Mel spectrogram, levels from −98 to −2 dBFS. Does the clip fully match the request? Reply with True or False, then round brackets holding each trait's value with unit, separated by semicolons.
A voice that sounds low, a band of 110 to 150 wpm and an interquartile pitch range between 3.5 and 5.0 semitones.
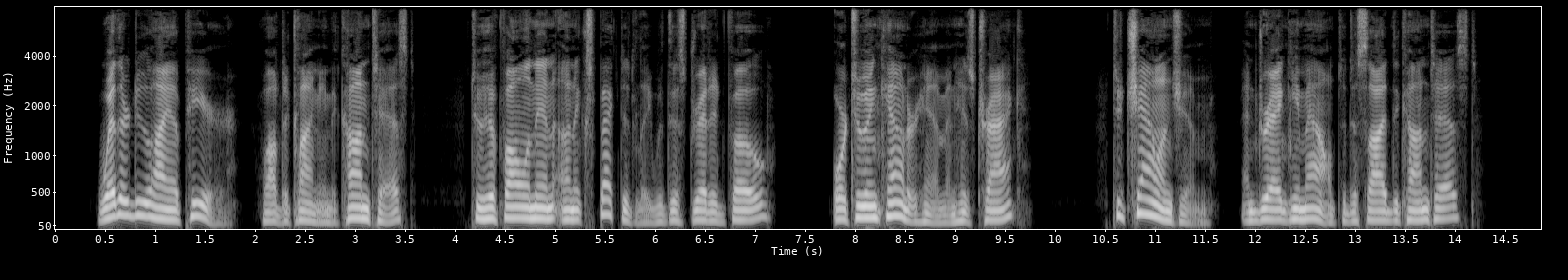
True (130 Hz; 140 wpm; 4.4 semitones)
